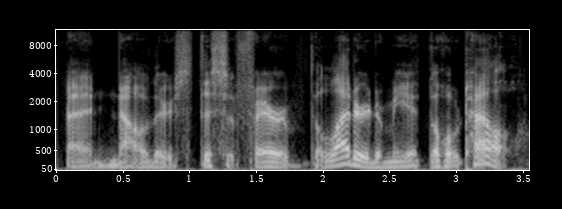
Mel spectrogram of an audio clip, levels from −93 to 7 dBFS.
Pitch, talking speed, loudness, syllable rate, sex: 120 Hz, 220 wpm, -21 LUFS, 5.1 syllables/s, male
